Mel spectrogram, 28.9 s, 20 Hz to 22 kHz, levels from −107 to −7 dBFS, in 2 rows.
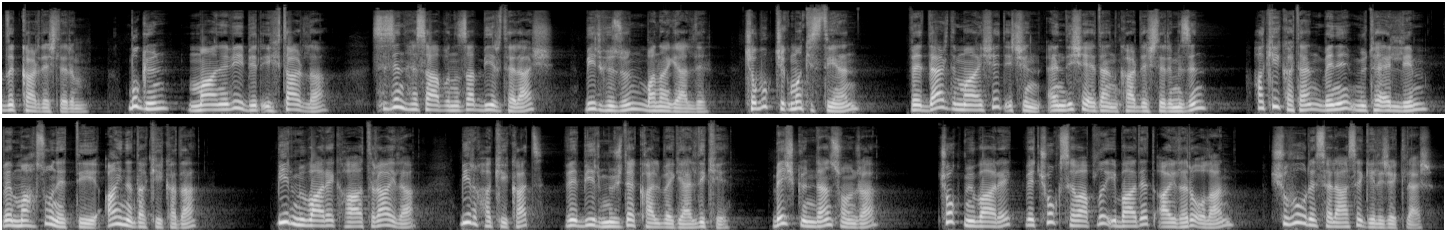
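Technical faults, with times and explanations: No technical faults can be heard in the speech recording, and the signal stays steady and intact across its whole duration.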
